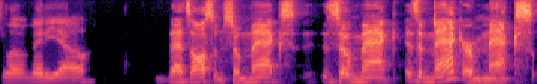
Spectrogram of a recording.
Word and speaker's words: Macks: It's Max. It's spelled Macks, but I have a lot of people call me Mac just because it's like, Big Mac, McDonald, like, Yeah.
